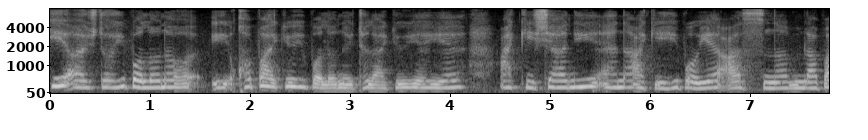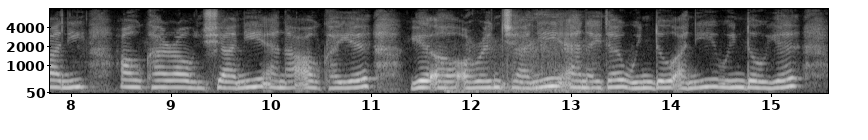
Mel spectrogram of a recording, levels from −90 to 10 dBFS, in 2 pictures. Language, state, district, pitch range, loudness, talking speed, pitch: Sumi, Nagaland, Kohima, 210-245 Hz, -18 LUFS, 120 wpm, 230 Hz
